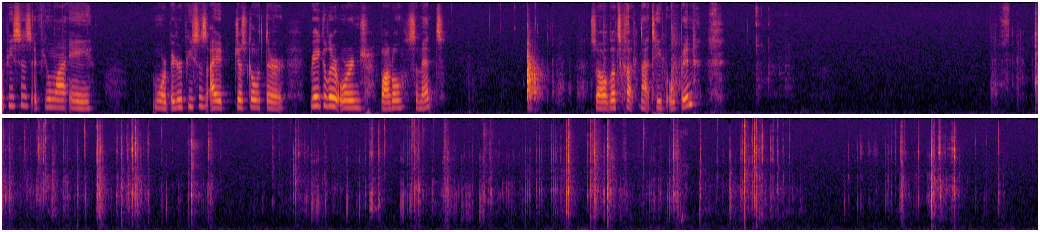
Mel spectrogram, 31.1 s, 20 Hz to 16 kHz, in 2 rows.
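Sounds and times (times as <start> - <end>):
plastic crinkling and crackling: 8.1 - 10.6, 14.8 - 31.0.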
